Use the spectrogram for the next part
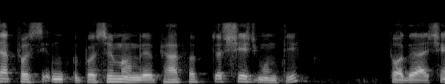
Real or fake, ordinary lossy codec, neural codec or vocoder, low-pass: fake; none; codec, 16 kHz, 1 kbps, X-Codec, HuBERT features, trained on balanced general audio; 7.2 kHz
